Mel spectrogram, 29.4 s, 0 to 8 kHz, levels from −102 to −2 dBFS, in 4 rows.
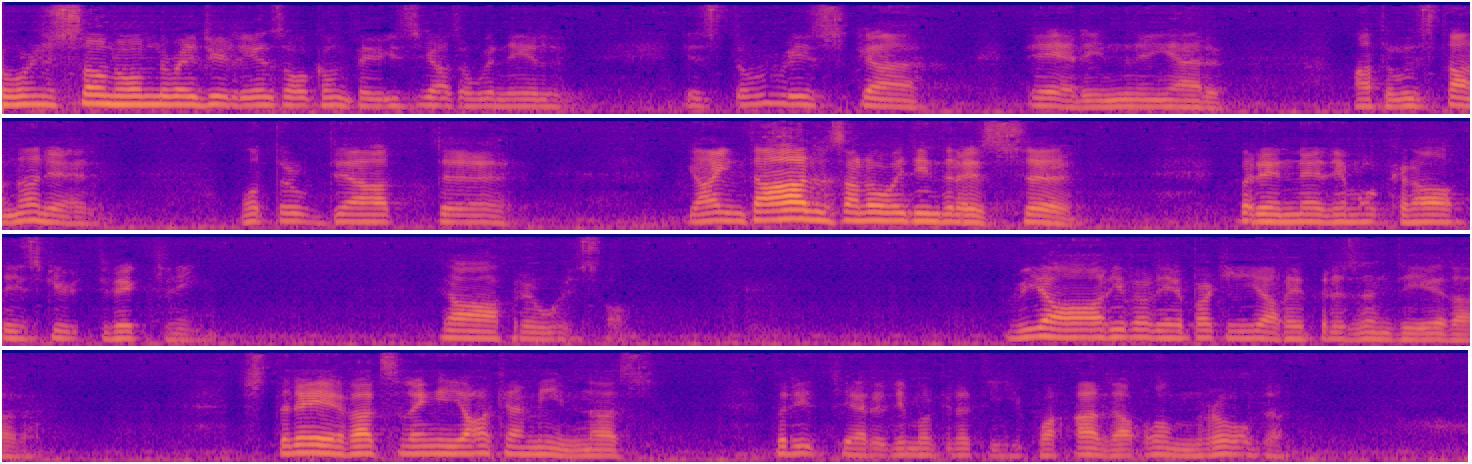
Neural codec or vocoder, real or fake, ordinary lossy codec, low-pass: codec, 16 kHz, 1.1 kbps, Voila-Tokenizer; fake; none; none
